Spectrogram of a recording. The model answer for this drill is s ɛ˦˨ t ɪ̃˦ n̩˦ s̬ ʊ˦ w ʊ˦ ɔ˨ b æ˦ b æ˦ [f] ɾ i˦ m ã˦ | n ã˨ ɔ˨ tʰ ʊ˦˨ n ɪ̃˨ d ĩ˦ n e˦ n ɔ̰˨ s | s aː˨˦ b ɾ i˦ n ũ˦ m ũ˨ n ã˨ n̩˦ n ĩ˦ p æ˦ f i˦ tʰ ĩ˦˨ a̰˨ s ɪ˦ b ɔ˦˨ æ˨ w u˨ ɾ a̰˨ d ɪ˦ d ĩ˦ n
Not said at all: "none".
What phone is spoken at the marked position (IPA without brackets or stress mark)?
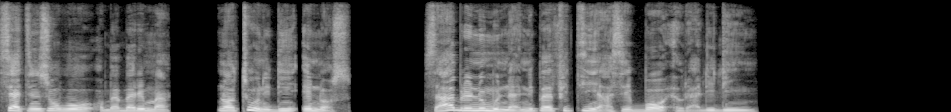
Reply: none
